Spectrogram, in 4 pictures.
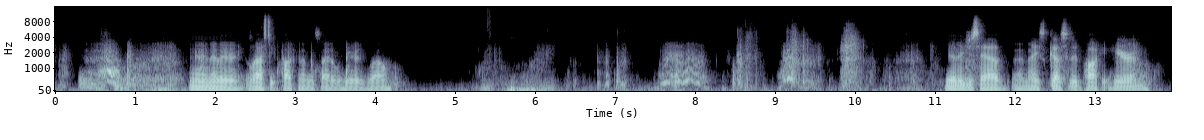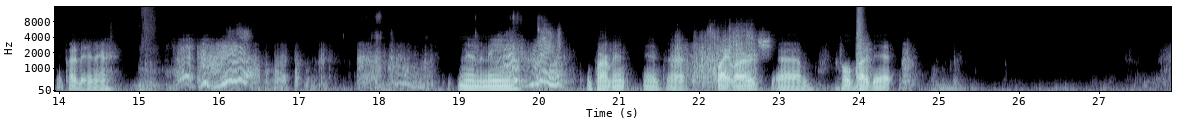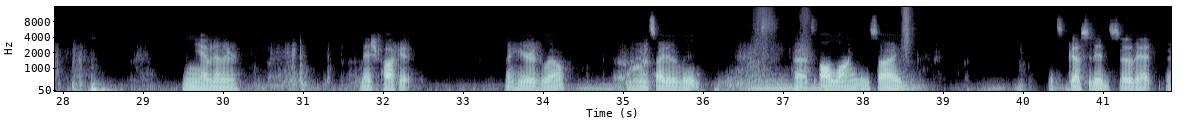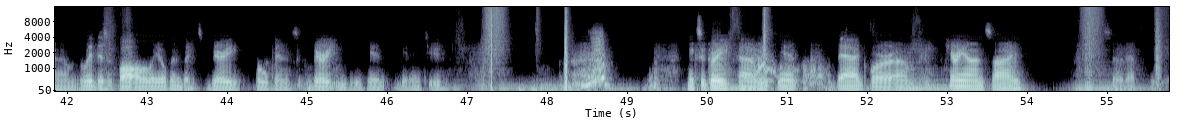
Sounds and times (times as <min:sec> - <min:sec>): Speech: 0:01.7 - 0:04.3, 0:11.1 - 0:14.7, 0:19.0 - 0:20.0, 0:20.6 - 0:24.5, 0:29.5 - 0:30.2, 0:31.7 - 0:32.4, 0:33.5 - 0:34.3, 0:34.9 - 0:36.0, 0:37.2 - 0:38.6, 0:40.4 - 0:46.8, 0:49.8 - 0:54.0, 0:55.0 - 0:55.7.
